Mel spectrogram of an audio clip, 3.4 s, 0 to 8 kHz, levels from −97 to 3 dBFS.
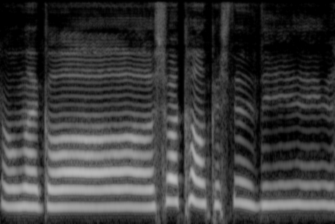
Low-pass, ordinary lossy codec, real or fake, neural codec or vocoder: none; none; fake; codec, 16 kHz, 4 kbps, FunCodec, trained on LibriTTS, 50 frames a second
